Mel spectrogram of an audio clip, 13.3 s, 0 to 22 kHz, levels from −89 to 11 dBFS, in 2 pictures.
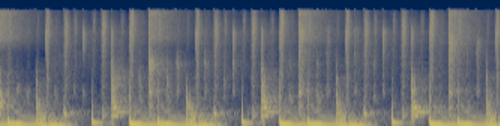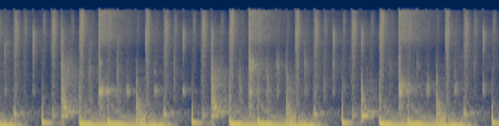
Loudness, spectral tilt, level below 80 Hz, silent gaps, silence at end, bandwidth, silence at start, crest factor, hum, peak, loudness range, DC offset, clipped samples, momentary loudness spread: -19 LUFS; -3.5 dB/octave; -20 dBFS; none; 0 s; 17 kHz; 0 s; 18 dB; none; 0 dBFS; 1 LU; under 0.1%; under 0.1%; 6 LU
